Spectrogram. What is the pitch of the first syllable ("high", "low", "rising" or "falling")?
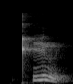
falling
